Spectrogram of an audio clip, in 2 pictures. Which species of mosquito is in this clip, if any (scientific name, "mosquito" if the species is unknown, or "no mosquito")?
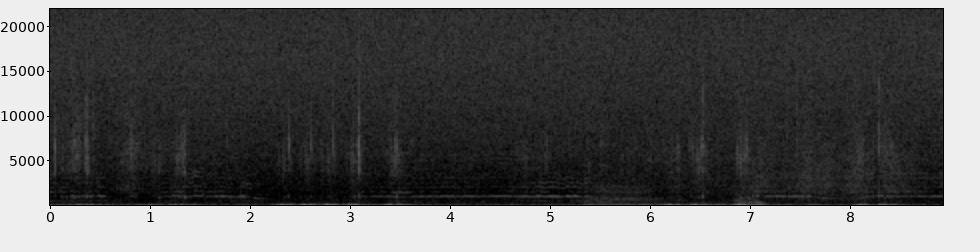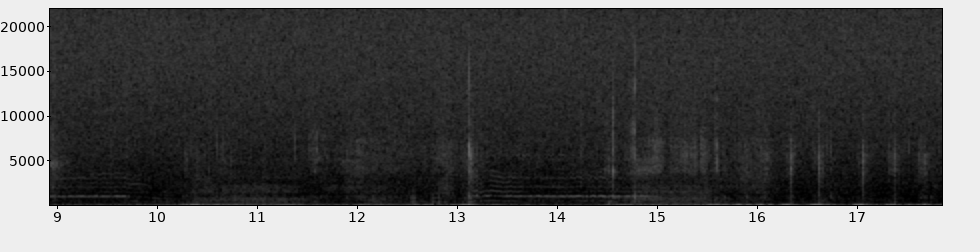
Culex pipiens complex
